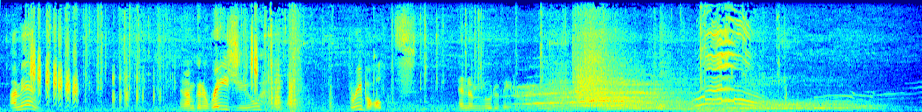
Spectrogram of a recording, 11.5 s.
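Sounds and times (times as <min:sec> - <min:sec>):
speech: 0:00.1 - 0:00.8, 0:02.2 - 0:03.8, 0:04.4 - 0:04.9, 0:05.7 - 0:07.7
small alien baby creature's scream: 0:06.4 - 0:11.5.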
